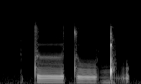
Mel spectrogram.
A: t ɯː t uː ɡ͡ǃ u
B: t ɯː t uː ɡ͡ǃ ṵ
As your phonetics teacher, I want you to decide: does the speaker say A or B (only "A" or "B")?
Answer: B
